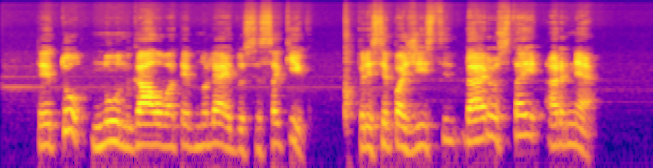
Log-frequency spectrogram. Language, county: Lithuanian, Šiauliai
